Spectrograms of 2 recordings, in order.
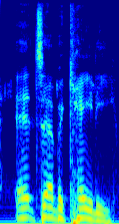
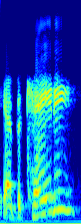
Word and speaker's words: Ebiketie: And if I mispronounce his name, I apologize. Arnold Ebiketie? – It's Ebiketie. – Ebiketie? Thank you.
